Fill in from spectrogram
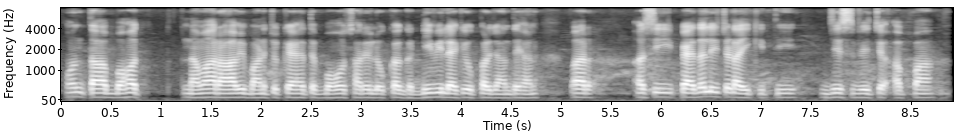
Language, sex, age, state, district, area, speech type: Punjabi, male, 18-30, Punjab, Shaheed Bhagat Singh Nagar, urban, spontaneous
